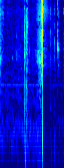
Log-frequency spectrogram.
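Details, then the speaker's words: Two sharp plastic clicks as the back of a Medtronic MiniMed Quick-serter, holding a Quick-set infusion set, is pulled out until it locks into the cocked position during insulin pump setup. "So you're going to open this up, and you're going to take out this device, which all it is it has a little spot for holding the actual quick set. And then you pull out the back"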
